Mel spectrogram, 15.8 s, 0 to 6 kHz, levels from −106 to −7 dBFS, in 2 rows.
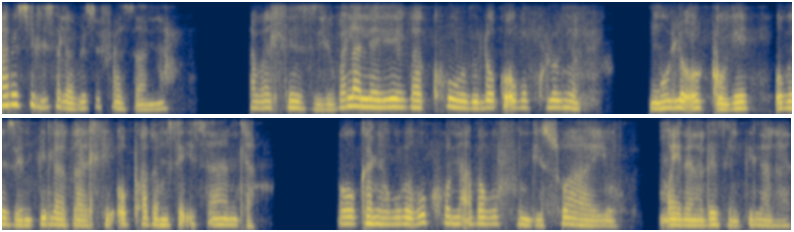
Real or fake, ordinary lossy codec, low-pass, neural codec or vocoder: fake; Opus, 32 kbps; 5.4 kHz; codec, 24 kHz, 3 kbps, HILCodec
